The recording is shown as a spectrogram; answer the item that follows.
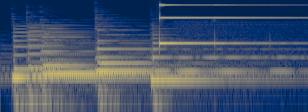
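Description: Short closing jingle of bright, bell-like struck notes in a quick run, ending about a second in on a ringing final note that slowly fades.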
